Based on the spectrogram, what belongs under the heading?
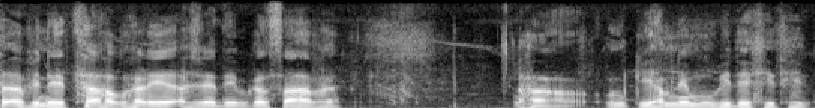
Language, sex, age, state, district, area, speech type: Hindi, male, 30-45, Bihar, Muzaffarpur, rural, spontaneous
